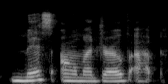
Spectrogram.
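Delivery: ordinary delivery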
